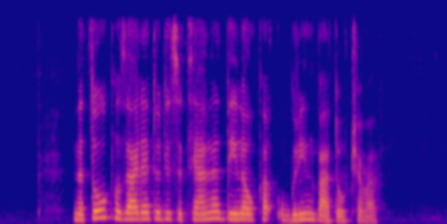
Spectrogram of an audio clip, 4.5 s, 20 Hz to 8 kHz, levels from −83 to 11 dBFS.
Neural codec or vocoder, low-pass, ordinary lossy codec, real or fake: autoencoder, 22.05 kHz, a latent of 192 numbers a frame, VITS, trained on one speaker; 7.2 kHz; none; fake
